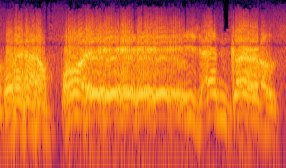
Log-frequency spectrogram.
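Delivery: high, very slow jolly Santa; hammed-up Santa greeting. Shown as a demonstration. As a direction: stretch it out like Santa greeting kids. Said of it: "That's the way Santa talks".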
